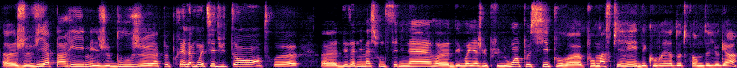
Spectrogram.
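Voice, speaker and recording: At a fairly slow pace, a woman talks in a medium pitch with fairly even intonation and very even loudness. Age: 30s. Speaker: entrepreneur and yoga teacher. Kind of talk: podcast interview. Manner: many hesitations (euh).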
